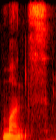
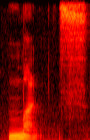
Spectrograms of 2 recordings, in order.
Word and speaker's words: months: And Taeji, you asked about the pronunciation month and months, right? So, when there's s after the th sound, you don't necessarily have to make the th pronunciation. So, it can just be months. Months.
